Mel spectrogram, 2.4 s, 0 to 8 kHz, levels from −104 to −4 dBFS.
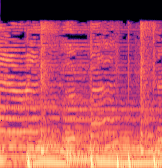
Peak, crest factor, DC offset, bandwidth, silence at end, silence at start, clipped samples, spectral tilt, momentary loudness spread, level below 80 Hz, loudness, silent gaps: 0 dBFS; 14 dB; under 0.1%; 5.8 kHz; 0 s; 0 s; under 0.1%; -10 dB/octave; 2 LU; -18 dBFS; -16 LUFS; none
